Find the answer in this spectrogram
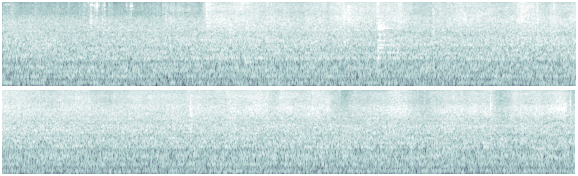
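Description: Green beans sizzling in oil in a hot wok, stirred and tossed: a steady frying hiss that turns brighter about a second in.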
